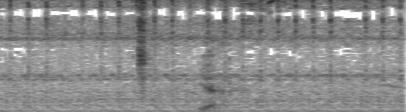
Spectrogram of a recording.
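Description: Toy mini washing machine for makeup sponges running with a steady small-motor hum as its drum spins a beauty sponge, like a real washer. A single light click comes just before the middle.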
